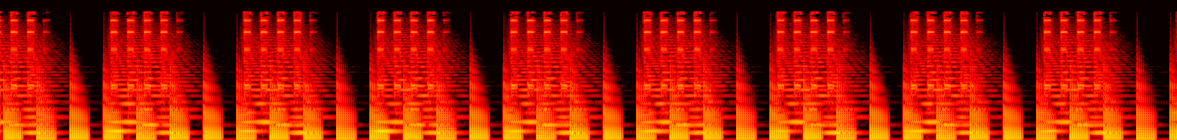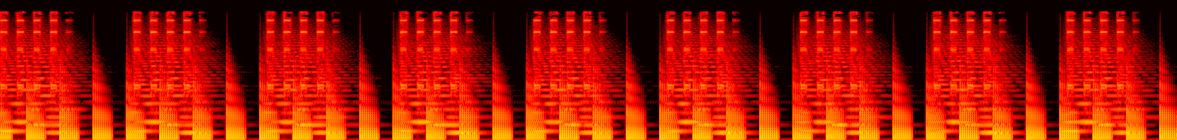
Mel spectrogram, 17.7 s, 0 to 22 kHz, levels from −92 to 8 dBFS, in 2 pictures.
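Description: No technical fault can be heard anywhere in this audio. There is nothing to point to by time, and nothing that needs a cause explained.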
